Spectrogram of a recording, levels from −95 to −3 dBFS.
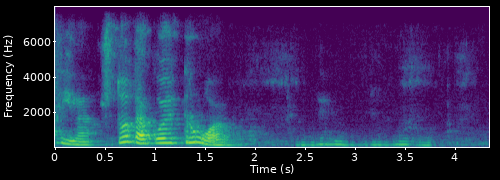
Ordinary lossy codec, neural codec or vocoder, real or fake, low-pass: Opus, 32 kbps; vocoder, 22.05 kHz, 80 mel bands, HiFi-GAN; fake; 7.2 kHz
